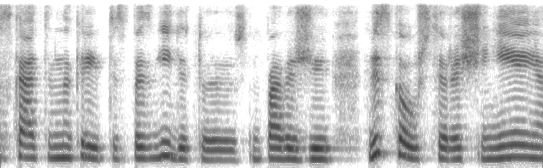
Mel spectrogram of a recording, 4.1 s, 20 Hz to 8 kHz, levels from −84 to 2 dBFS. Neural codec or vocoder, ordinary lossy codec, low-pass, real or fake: none; AAC, 48 kbps; 7.2 kHz; real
